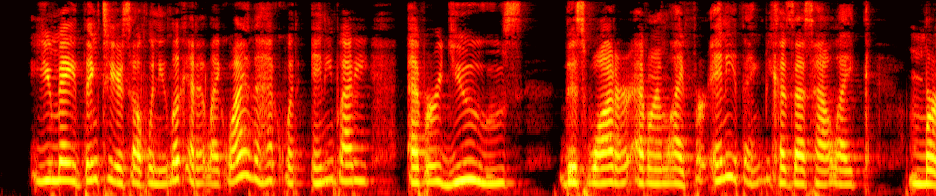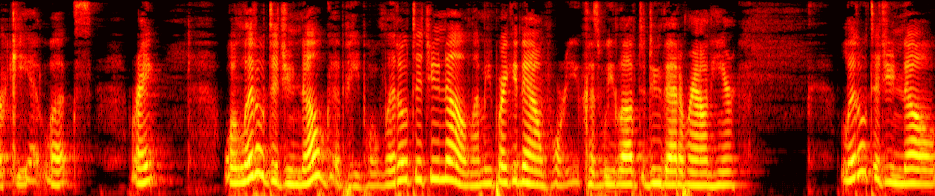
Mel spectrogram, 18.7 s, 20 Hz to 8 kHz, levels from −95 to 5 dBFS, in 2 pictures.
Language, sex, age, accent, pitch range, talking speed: English, female, 30-49, American, 205-250 Hz, 205 wpm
